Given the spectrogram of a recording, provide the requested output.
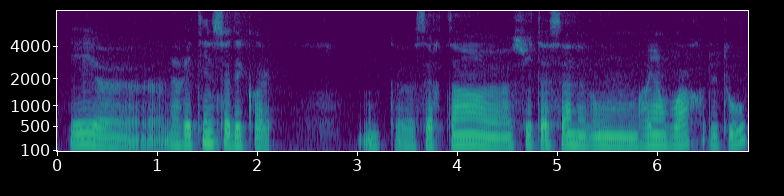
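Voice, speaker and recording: A woman's very deep, low voice at a very slow pace, with long, frequent pauses and fairly even intonation. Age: 30s. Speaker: photographer. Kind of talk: casual conversation.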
